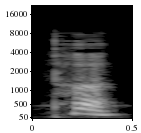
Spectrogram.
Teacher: we closed our lips and then we let out a puff of air so puck is a stop because we have stopped airflow and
